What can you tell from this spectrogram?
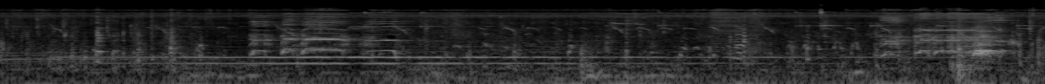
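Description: Chickens clucking in a farmyard, with a rooster crowing about three seconds in.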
